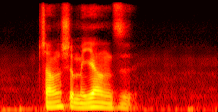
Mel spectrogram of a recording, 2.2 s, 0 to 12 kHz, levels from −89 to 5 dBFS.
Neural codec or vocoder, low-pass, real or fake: codec, 24 kHz, 1.2 kbps, DualCodec; 10.8 kHz; fake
